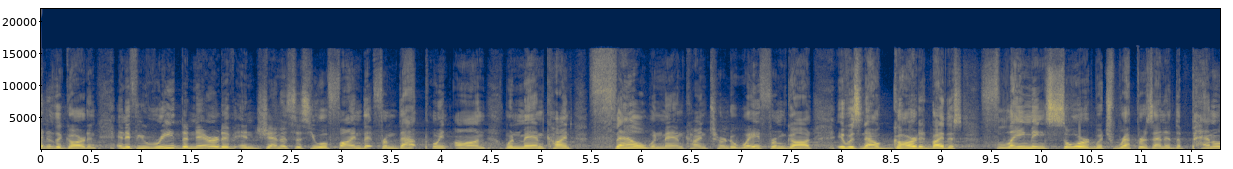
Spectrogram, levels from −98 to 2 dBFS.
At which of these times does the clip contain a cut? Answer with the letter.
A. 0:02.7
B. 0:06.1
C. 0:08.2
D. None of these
D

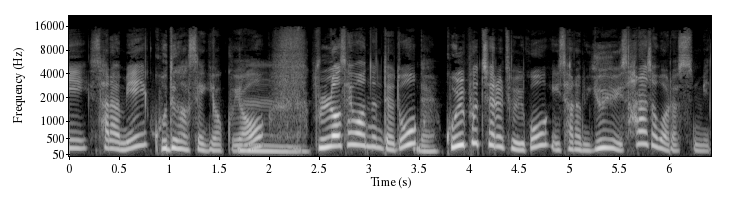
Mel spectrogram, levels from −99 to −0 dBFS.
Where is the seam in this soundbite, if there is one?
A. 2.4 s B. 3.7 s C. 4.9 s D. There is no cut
A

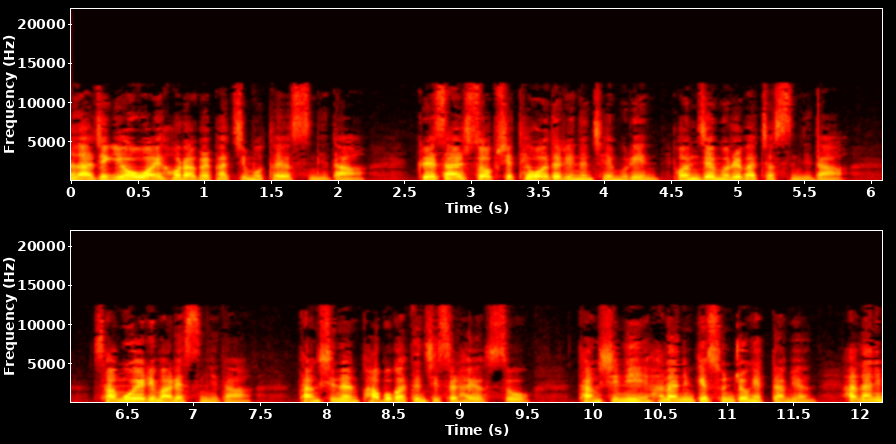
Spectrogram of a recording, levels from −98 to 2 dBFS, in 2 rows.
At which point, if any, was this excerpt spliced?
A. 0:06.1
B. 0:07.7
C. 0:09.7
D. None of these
C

